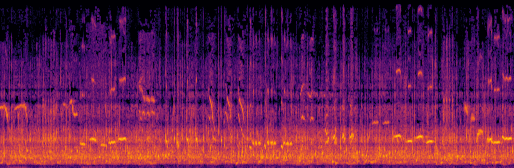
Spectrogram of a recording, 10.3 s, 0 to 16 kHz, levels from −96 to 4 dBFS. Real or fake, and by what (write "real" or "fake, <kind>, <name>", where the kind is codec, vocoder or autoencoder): real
